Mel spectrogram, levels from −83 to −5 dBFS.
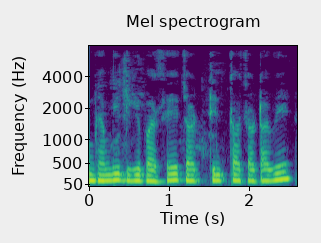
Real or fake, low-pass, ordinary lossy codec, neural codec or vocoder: real; 7.2 kHz; MP3, 32 kbps; none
